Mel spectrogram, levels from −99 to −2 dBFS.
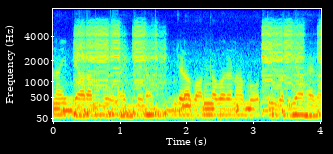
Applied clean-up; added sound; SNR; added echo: none; Guitar; -2 dB; none.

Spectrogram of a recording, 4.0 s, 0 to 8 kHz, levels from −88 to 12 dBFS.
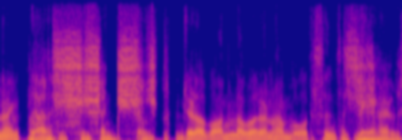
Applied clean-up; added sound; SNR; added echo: neural diffusion model UNIVERSE++.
